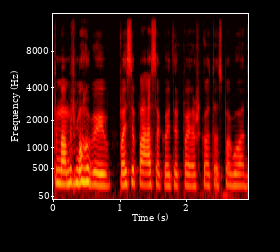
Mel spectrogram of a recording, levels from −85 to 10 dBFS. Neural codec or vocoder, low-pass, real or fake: none; 14.4 kHz; real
